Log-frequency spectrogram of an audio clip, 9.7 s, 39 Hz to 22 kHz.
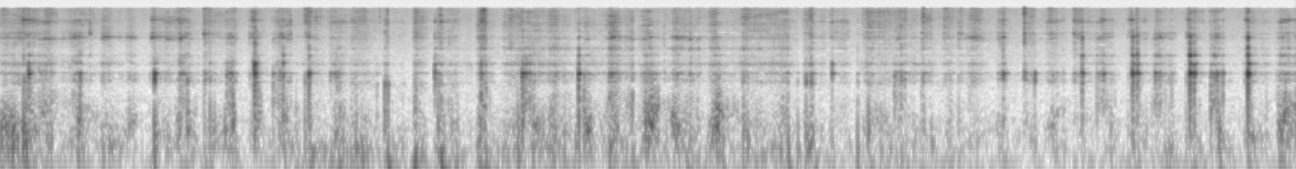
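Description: A wooden stick is scraped along the ridged back of a hollow carved wooden frog guiro held in the palm. It makes a steady run of quick, dry clicking rasps with a faint woody tone near 1.4 kHz. Each click is short and dies away almost at once, over a low, soft body.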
